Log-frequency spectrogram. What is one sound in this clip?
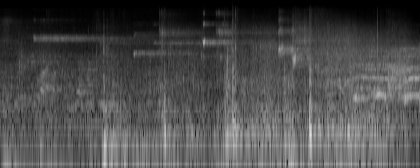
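A ball is kicked and thuds, echoing in a large hall.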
